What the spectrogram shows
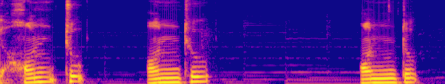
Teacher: the sound is made by raising the back of the tongue to the top of the mouth and saying un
